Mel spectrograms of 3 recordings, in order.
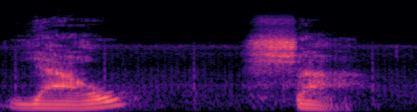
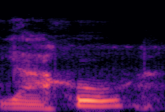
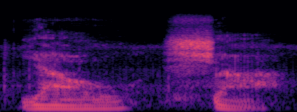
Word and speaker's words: Yahusha: spelled in Zechariah and pronounced in the ancient Hebrew form as Yahusha, meaning Yah saves. Yah is salvation. Not Yah is opulence, not Yahoo, not Yeho, not Shua. Very simply, Yahusha.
